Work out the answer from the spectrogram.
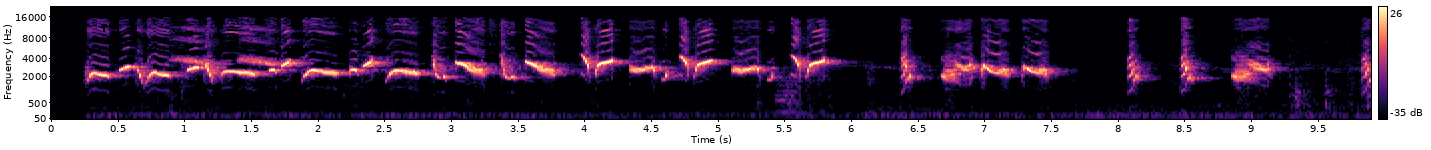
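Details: Whambie song used as a tutor recording for training birds: rapid run of whistled, upslurred chirps, then sparser sharp notes with brief pauses, over a faint low hum.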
